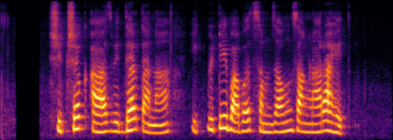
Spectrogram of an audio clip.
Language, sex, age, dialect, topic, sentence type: Marathi, female, 60-100, Standard Marathi, banking, statement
